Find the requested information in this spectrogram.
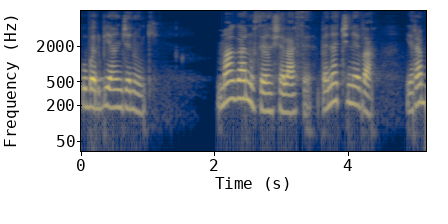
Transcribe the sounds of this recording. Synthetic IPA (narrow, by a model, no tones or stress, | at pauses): kubəɾbiand͡ʒɛnuŋki̥ | maɡanusɛn̩ʃɛlasɛ̰vɛnat͡ʃinɛva | jaɾab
